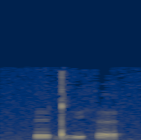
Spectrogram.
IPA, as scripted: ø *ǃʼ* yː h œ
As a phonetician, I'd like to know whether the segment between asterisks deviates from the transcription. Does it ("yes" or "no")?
yes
